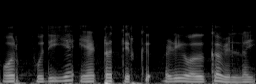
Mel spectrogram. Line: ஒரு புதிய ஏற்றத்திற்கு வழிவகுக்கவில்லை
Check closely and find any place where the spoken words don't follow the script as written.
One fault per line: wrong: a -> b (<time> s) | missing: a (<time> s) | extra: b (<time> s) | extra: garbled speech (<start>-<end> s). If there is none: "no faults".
no faults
